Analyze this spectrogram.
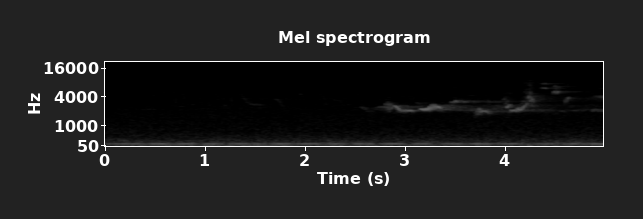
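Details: Birds singing at night toward dawn in Milan: after a quiet start, high warbled, twittering phrases with rising and falling whistles fill the last two seconds, over a steady low electrical hum.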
